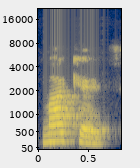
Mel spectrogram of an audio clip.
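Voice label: "maket", Nigerian Pidgin, female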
